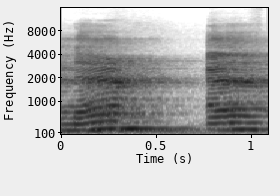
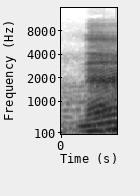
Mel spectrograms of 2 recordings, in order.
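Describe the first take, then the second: First: A glottal catch breaks the vowel into two. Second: The sound flows smoothly without a glottal catch. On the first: The speaker calls it wrong. "bukan na a" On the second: The speaker calls it right. "Na begitu harusnya"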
